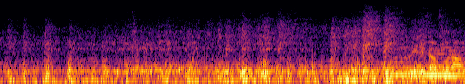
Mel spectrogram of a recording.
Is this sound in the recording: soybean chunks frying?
no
